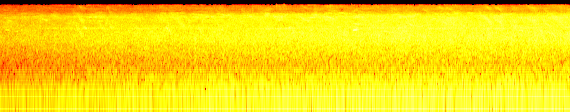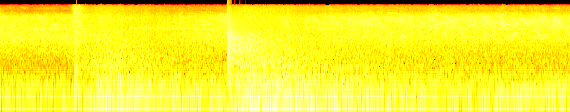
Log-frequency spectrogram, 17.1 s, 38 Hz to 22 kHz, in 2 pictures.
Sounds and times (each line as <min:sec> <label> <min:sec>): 0:09.6 bottle rockets 0:17.1
0:09.6 starling 0:17.1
